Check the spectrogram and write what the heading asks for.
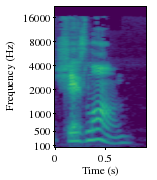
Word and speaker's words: chaise longue: So is it lounge? But that's how you say it in French? – How you say it in French. Okay. Chaise longue.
